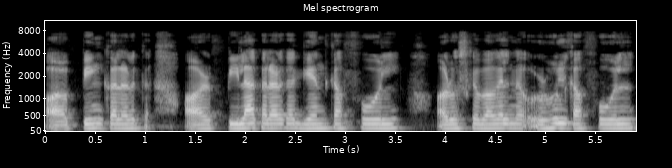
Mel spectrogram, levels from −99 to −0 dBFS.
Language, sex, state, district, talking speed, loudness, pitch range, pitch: Hindi, male, Bihar, Lakhisarai, 195 wpm, -25 LUFS, 125-130 Hz, 125 Hz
